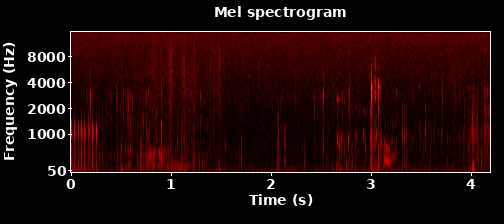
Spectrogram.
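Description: Low gurgling and bubbling rumbles from the abdomen with a few squeaky gas sounds: stomach rumbling (borborygmi), gas and fluid moving through the gut.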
